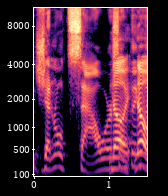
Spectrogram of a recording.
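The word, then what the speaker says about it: Tso: Yeah, he was saying General Tao's kitchen or General Tao's Chicken. chicken. Yeah, and- that's what he was saying. And then you guys were like, you know, that's not how you say it.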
